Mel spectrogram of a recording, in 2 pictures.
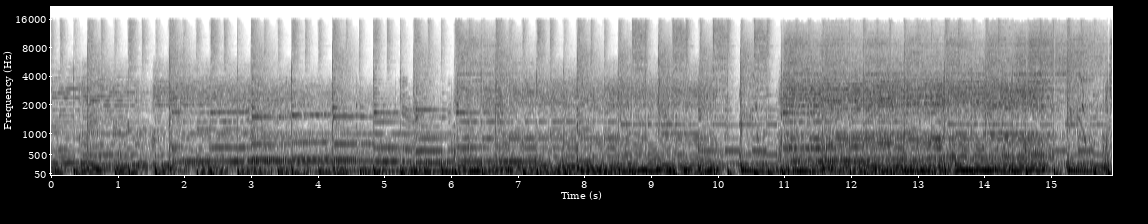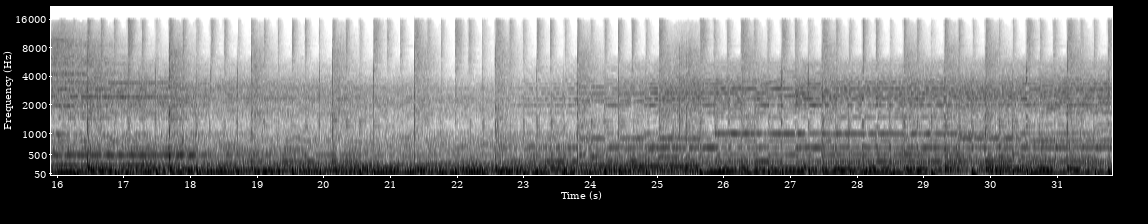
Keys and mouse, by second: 3.7 click, 21.8 click.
